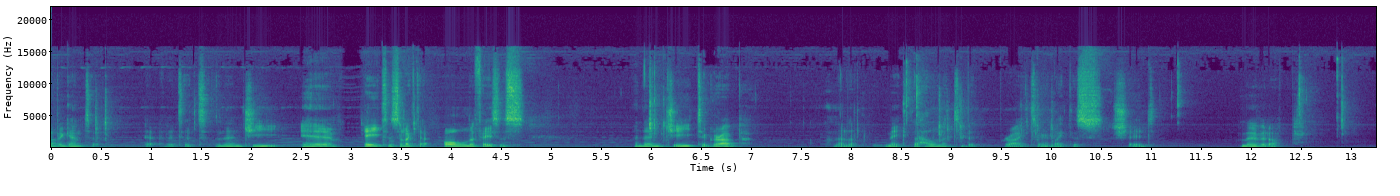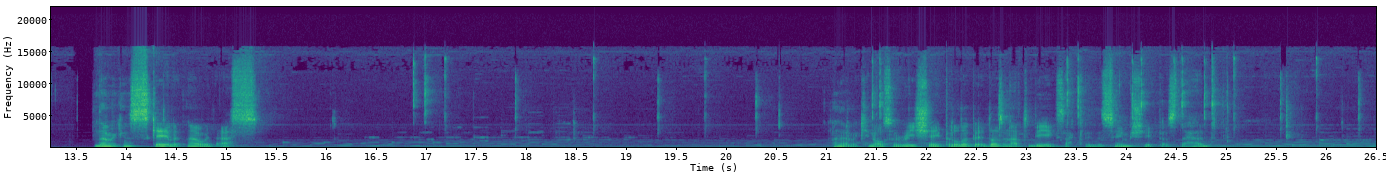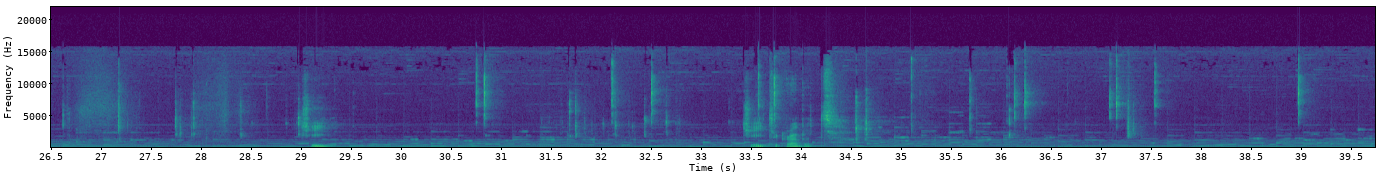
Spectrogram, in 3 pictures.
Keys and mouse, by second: 0.5 a, 6.0 g, 9.8 g, 13.8 s, 18.4 Tab, 21.1 Tab, 27.2 KP_1, 27.8 KP_3, 28.9 g, 31.5 a, 32.1 b, 32.7 g, 34.6 a, 36.2 right click, 38.1-39.7 right drag.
